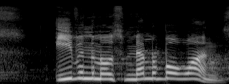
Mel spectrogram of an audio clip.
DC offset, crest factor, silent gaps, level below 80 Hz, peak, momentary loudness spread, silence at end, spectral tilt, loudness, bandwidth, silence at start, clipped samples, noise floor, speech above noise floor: under 0.1%; 16 dB; none; -80 dBFS; -6 dBFS; 3 LU; 0 s; -4 dB/octave; -21 LUFS; 16.5 kHz; 0 s; under 0.1%; -48 dBFS; 28 dB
